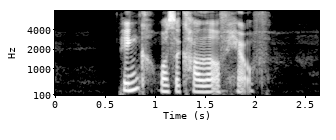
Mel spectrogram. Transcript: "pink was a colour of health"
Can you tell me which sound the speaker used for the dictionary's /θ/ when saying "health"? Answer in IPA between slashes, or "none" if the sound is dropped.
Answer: /θ/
